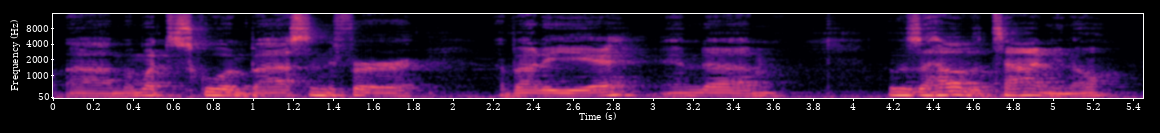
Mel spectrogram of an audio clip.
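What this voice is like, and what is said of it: Boston accent. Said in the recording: “Besides just doing the accent on occasion? ... this is a real accent”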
